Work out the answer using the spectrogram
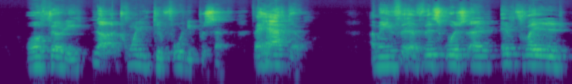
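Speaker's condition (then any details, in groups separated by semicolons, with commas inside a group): Cerebral palsy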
